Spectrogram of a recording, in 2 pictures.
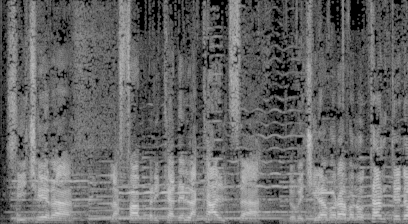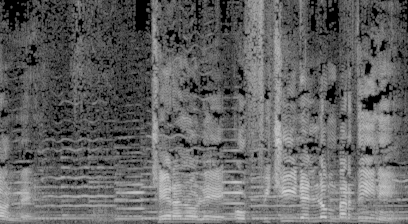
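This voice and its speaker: High-voiced man narrating over loud violin music. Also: unhurried. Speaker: stage actor and narrator. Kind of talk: theatrical scripted storytelling for radio theatre. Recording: live violin and music behind.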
